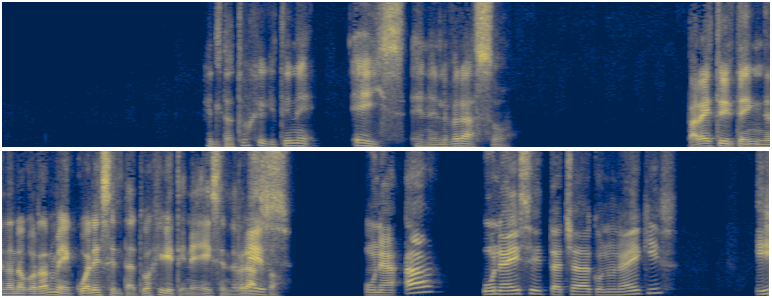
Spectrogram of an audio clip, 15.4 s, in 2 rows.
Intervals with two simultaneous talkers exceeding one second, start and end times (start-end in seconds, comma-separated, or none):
none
